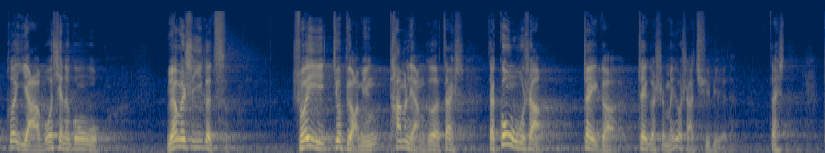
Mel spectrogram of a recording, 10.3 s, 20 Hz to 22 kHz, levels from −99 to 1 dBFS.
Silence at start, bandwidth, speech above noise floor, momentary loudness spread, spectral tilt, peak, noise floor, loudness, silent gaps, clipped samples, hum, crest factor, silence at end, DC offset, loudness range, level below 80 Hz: 0 s; 15.5 kHz; 32 dB; 17 LU; -5.5 dB/octave; -10 dBFS; -62 dBFS; -31 LUFS; none; under 0.1%; none; 22 dB; 0.45 s; under 0.1%; 6 LU; -72 dBFS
